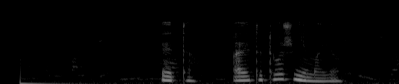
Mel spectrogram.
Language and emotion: Russian, sad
